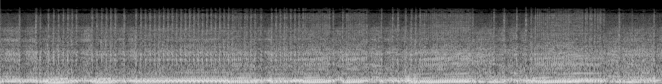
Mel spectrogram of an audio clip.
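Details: 1970 Herter's Husky snowmobile, 440 Sachs twin two-stroke, after plugs cleaned: revs and sags unevenly with ragged, lumpy beat, one cylinder dropping out; misfire, weak intermittent spark on one side suspected, points, condenser or coil.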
